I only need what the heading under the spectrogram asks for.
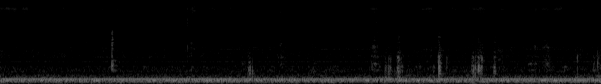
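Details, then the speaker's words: Detrola 4-D tube radio just after its three electrolytic capacitors were replaced, powered at about 115 V with no antenna connected: a faint steady low mains hum and no station audio. "I'm now right at about 115 volts is what this thing calls for. Yeah. I'm at least getting hum."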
